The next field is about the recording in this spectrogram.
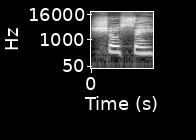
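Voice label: "chaussure", French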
